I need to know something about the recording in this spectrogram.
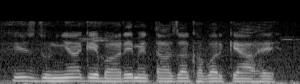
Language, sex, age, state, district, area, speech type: Urdu, male, 18-30, Maharashtra, Nashik, rural, read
